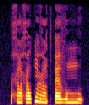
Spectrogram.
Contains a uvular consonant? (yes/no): no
